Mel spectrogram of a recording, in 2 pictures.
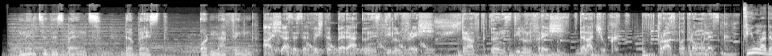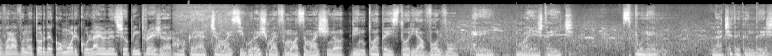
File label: Voice Romanian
